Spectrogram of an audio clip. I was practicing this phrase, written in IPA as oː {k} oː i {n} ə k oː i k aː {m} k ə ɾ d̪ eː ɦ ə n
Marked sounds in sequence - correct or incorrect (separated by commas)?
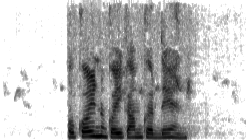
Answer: correct, correct, correct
